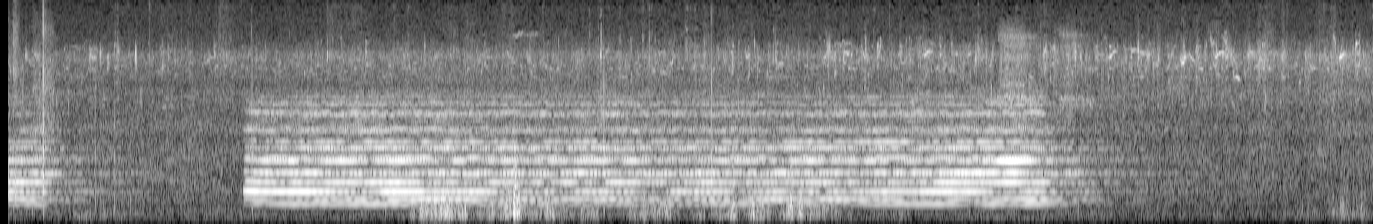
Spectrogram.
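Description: A horn sounding several steady tones together: a short blast at the start, then one long unbroken blast of about thirteen seconds that stops a few seconds before the end. Some low thuds sound beneath it partway through.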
